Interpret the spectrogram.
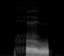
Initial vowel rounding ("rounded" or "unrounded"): rounded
